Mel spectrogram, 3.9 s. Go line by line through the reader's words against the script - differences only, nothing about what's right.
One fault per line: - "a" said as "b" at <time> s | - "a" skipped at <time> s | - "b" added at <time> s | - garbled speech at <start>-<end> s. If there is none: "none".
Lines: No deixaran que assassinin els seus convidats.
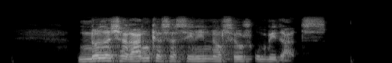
none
